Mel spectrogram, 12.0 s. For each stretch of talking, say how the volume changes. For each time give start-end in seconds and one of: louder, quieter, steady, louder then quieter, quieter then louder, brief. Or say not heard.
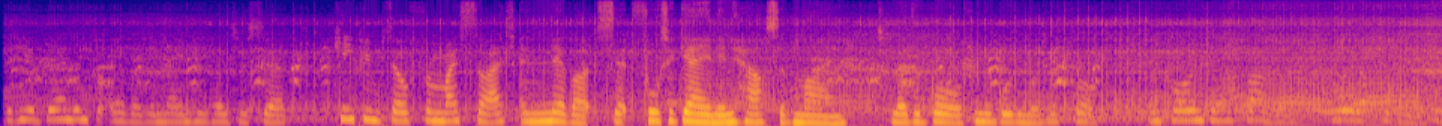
0.0-11.9 louder then quieter.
